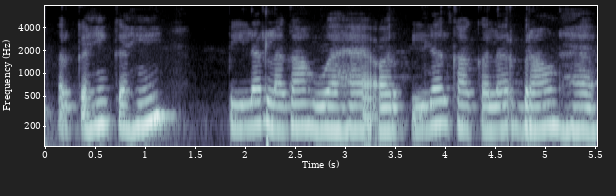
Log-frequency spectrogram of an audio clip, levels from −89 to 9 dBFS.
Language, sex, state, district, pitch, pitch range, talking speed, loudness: Hindi, female, Jharkhand, Palamu, 195 Hz, 185-210 Hz, 140 wpm, -15 LUFS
